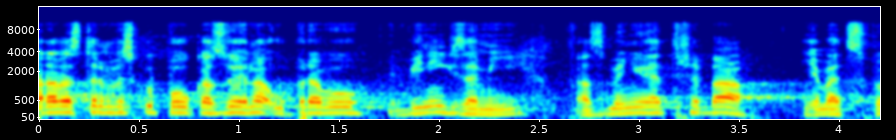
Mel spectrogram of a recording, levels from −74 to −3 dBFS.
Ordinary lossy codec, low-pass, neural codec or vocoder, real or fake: AAC, 48 kbps; 9.9 kHz; vocoder, 22.05 kHz, 80 mel bands, WaveNeXt; fake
